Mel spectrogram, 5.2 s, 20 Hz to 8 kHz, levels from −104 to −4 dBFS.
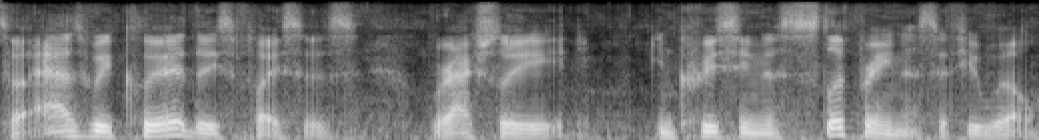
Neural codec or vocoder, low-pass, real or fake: codec, 16 kHz, 4.8 kbps, FACodec; 7.2 kHz; fake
